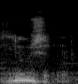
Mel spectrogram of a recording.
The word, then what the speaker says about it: Lugian: Next one's Call, but that one was Lugen. It was pronounced Lugen.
